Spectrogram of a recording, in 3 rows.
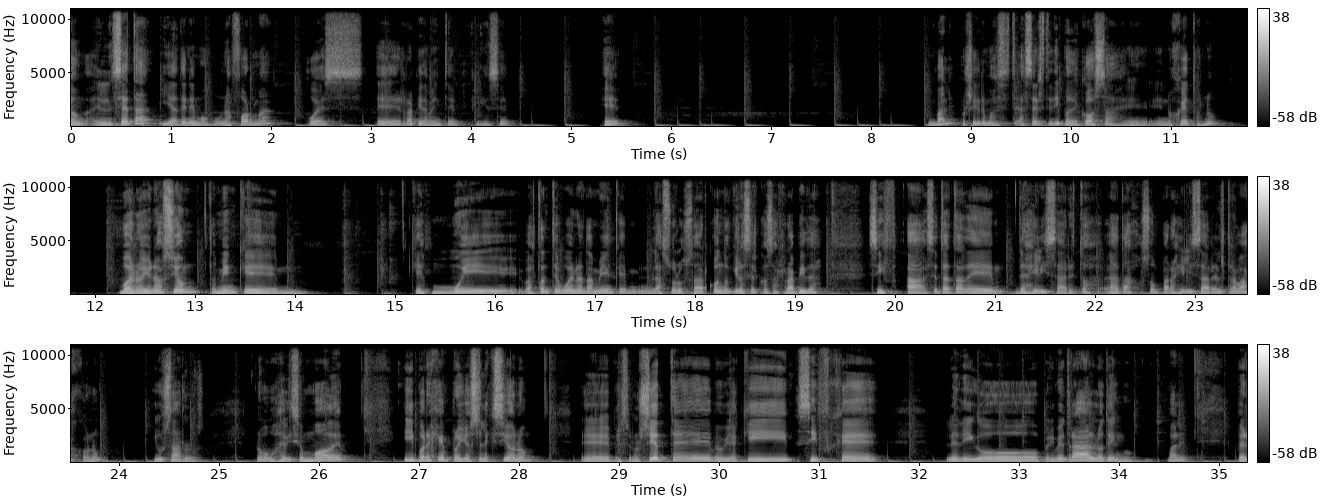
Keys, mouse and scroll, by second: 0.0 alt+shift+right click, 0.0 e, 1.3 middle click, 2.0-2.3 scroll down 1, 2.3 middle click, 3.8 right click, 4.1 alt+shift+right click, 4.2 right click, 5.2 e, 8.0 middle click, 8.9-9.4 scroll down 2, 9.7-10.4 scroll up 2, 10.4 middle click, 12.0 scroll up 1, 13.6 a, 14.9 Delete, 17.2 Tab, 18.1 Delete, 18.1 click, 18.1 scroll up 1, 18.1 KP_7, 18.4 click, 19.4 shift+a, 22.6-23.1 scroll up 3, 23.1 middle click, 23.6-24.1 scroll down 3, 24.8 click, 25.8 scroll down 1, 26.1-26.8 scroll up 3, 26.8 right click, 29.0 KP_7, 29.6-30.5 scroll up 1, 30.5 scroll up 1, 30.7 right click, 31.2 shift+g, 33.8-34.4 scroll down 4, 34.4 middle click.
